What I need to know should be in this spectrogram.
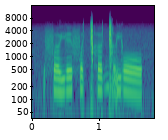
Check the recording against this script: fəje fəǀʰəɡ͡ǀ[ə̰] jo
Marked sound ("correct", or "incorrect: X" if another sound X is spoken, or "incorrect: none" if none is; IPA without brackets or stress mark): correct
